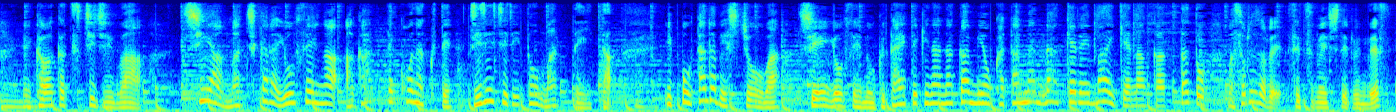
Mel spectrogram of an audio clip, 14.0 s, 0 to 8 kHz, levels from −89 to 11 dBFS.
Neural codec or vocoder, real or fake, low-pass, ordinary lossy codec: none; real; 7.2 kHz; none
